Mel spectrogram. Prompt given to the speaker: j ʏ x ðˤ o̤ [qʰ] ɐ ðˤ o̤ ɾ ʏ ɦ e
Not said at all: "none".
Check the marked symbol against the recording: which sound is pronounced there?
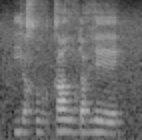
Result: k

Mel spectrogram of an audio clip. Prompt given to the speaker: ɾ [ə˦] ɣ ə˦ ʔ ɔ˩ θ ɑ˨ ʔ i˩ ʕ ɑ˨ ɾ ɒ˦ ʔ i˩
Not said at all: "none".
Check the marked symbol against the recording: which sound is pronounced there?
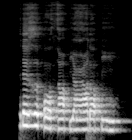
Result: ɛ˦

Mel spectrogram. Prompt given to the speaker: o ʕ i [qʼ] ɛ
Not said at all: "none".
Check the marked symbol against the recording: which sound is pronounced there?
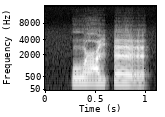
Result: ʔ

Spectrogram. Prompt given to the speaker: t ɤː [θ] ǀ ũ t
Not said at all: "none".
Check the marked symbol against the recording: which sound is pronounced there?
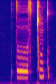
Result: s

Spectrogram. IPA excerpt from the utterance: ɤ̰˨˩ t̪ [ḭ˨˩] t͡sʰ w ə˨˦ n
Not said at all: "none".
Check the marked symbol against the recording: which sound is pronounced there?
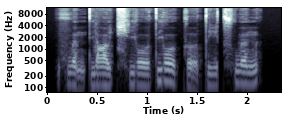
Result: i˨˦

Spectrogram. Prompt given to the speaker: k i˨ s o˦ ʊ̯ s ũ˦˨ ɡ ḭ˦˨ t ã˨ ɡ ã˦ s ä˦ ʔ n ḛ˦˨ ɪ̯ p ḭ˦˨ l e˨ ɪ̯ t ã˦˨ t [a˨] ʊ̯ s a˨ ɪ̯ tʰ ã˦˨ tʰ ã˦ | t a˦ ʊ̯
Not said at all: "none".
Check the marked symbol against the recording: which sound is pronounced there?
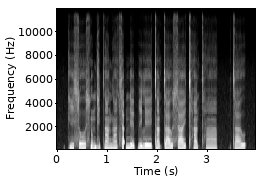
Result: a˨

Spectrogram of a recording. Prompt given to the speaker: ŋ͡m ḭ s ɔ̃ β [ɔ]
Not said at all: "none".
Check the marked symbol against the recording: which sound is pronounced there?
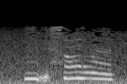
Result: ə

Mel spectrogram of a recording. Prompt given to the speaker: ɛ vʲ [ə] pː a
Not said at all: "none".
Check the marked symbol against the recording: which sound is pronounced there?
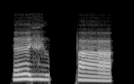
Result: ɯ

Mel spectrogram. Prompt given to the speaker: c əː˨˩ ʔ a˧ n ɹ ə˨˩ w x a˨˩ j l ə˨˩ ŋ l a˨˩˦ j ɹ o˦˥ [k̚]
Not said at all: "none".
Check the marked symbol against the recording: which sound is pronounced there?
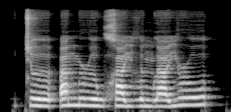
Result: t̚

